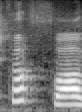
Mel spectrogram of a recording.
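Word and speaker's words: cough: में प्रोनाउंस करेंगे जैसे सीओ य जीी एच तो यहां पर जी एच को हम फॉर्म में प्रोनाउंस किए कफ हो गया एल य जी एच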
